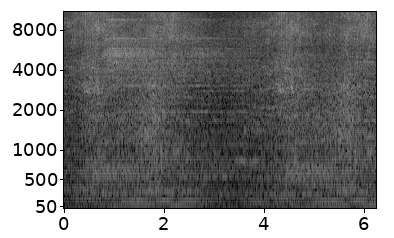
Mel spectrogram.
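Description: City road traffic, with vehicles running past, mixed with a low, sustained background-music bed that swells twice.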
